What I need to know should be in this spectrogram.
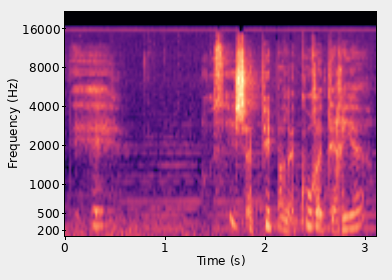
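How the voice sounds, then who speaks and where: Woman, actress playing a young mother, emotional, halting, fairly high voice. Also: over music, lightly acted. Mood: shaken. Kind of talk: period TV drama acting.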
